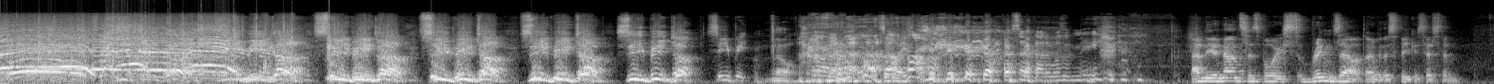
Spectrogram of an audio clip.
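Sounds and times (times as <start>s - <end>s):
wrestling audience cheering: 0.0s - 3.4s
speech: 2.8s - 14.8s
laughter: 8.0s - 11.6s.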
